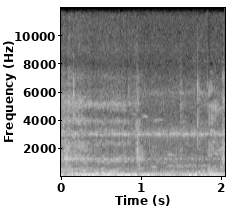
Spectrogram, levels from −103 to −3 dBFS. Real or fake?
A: real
